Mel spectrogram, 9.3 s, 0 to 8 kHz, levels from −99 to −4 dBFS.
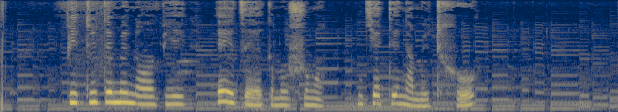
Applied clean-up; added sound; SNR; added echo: none; Guitar; 18 dB; none.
